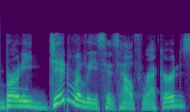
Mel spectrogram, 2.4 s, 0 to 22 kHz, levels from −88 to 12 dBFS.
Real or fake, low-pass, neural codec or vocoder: real; 7.2 kHz; none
